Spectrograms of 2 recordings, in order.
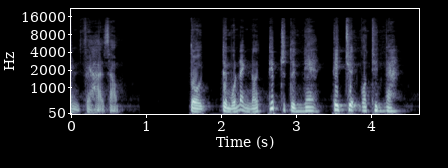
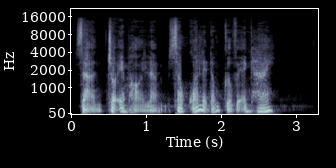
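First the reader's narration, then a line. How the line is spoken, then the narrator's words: Soft, ingratiating question. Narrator (Vietnamese): Hai Thành thấy tình hình căng thẳng liền nhoẻn miệng cười lấy lòng, nhỏ nhẹ hỏi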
